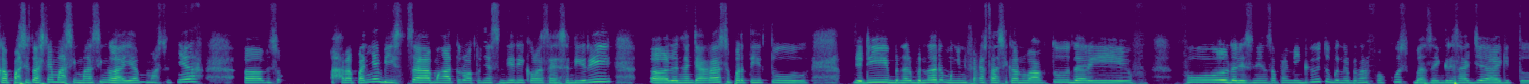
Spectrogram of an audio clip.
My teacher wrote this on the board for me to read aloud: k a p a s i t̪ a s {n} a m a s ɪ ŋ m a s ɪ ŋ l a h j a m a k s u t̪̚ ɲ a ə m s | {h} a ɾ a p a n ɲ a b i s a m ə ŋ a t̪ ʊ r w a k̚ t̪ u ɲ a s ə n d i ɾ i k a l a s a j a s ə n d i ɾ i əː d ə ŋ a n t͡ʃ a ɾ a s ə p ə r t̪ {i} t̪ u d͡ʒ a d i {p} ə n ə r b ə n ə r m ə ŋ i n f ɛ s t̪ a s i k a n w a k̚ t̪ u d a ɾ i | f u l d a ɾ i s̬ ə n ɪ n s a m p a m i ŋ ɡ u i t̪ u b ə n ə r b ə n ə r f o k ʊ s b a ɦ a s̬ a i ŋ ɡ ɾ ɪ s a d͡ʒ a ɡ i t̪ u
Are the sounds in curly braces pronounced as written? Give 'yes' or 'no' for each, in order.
no, yes, no, no

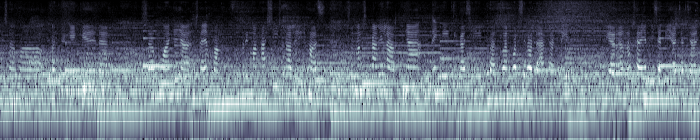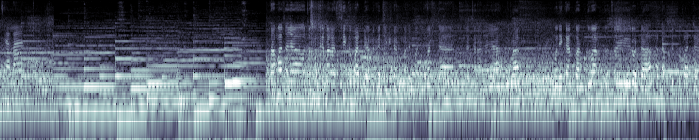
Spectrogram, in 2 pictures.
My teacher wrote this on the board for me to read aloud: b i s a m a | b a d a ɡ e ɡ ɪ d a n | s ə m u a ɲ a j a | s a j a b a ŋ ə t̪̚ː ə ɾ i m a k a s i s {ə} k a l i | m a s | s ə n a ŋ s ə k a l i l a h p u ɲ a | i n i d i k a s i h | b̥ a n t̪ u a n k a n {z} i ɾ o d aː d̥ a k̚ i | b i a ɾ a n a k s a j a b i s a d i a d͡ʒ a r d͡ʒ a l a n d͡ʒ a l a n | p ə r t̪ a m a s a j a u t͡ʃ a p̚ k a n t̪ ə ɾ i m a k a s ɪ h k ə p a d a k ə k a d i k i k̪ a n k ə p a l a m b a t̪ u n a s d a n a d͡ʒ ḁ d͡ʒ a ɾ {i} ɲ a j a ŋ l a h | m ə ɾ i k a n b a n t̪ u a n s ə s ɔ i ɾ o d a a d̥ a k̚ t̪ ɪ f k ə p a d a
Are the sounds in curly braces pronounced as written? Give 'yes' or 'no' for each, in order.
yes, no, no

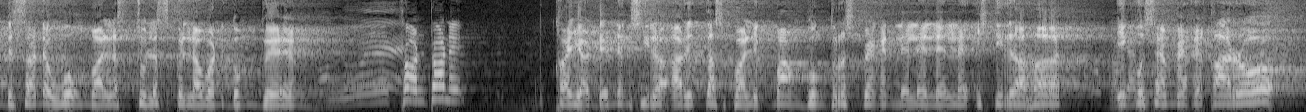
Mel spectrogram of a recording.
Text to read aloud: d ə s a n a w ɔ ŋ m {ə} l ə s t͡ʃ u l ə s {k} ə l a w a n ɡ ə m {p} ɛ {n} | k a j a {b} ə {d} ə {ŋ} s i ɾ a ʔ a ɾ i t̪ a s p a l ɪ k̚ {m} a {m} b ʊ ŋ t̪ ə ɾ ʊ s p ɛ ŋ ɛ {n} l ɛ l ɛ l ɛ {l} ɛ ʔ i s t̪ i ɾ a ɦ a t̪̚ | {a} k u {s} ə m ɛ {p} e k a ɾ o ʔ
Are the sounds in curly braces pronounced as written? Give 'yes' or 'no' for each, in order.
no, yes, no, no, no, no, yes, yes, yes, yes, yes, no, yes, no

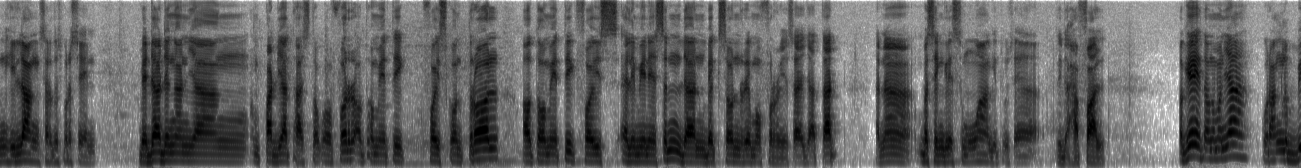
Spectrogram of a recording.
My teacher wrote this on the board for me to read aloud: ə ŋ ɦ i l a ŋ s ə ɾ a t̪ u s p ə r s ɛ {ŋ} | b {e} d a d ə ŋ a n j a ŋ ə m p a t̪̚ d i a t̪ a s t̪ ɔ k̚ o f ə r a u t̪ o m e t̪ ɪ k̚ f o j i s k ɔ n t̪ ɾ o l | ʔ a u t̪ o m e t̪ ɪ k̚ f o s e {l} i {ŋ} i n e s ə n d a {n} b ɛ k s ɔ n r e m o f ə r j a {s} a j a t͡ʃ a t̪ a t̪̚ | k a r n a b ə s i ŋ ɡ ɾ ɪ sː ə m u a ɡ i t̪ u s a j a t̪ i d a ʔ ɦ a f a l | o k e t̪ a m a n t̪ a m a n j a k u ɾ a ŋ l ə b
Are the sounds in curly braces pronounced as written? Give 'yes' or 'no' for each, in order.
no, yes, yes, no, yes, yes

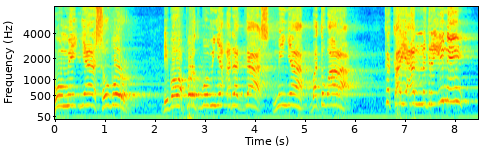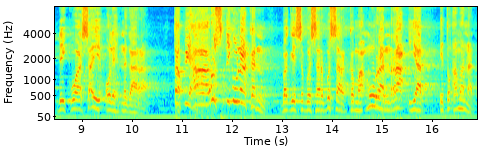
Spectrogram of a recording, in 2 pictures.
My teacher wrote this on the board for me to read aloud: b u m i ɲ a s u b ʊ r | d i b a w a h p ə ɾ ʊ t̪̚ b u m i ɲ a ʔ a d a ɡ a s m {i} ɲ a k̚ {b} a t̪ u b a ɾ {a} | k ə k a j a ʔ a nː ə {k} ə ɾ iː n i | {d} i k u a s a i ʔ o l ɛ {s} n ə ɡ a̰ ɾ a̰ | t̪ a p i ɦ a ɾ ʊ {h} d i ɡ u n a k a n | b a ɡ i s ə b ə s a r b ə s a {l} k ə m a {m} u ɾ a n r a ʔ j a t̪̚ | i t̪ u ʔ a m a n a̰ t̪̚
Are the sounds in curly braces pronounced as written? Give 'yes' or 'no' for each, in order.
yes, yes, yes, no, yes, no, no, no, yes

